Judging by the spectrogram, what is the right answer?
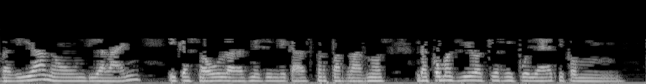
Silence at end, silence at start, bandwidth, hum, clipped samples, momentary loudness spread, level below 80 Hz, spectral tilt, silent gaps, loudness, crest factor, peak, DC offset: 0 s; 0 s; 3.5 kHz; none; under 0.1%; 6 LU; -36 dBFS; -12 dB/octave; none; -20 LUFS; 14 dB; -4 dBFS; under 0.1%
